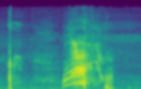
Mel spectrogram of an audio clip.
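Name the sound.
heavy hacking cough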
